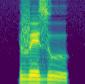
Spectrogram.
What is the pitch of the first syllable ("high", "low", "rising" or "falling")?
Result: high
